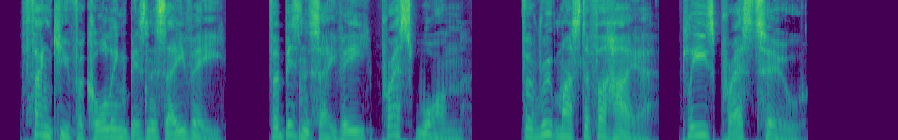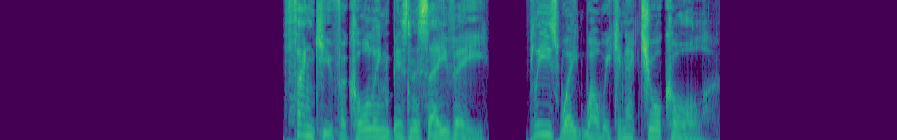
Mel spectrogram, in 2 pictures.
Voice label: Phone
